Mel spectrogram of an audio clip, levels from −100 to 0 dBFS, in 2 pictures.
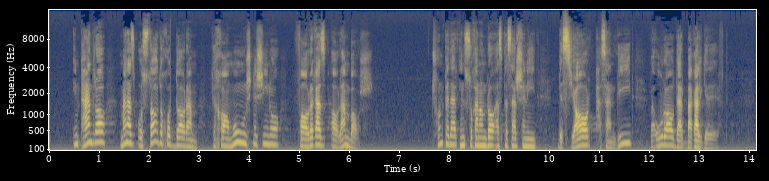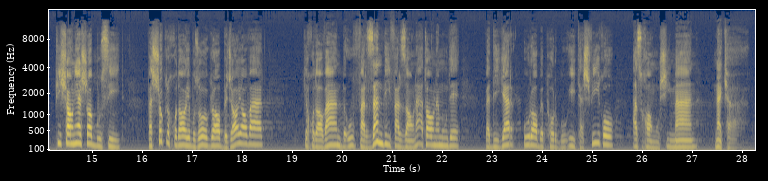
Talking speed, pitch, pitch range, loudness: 135 wpm, 165 Hz, 140-185 Hz, -19 LUFS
